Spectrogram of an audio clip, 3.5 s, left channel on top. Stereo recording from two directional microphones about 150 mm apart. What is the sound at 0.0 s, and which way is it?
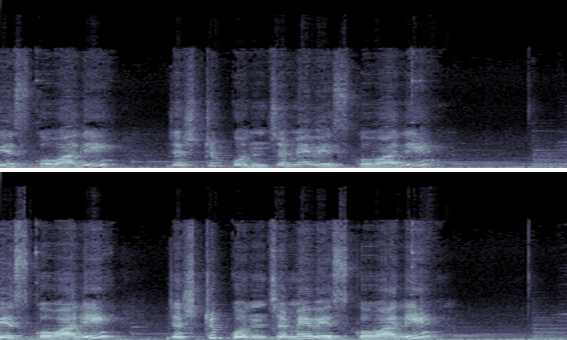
A woman's voice, 50° right (ahead or behind).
